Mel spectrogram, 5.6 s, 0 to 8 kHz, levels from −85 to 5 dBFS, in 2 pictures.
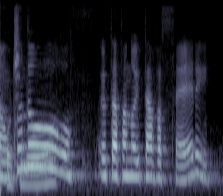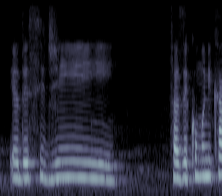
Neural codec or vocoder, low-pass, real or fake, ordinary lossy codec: none; 7.2 kHz; real; none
